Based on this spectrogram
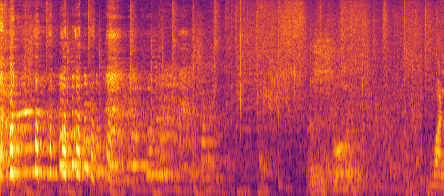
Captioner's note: all three laughing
